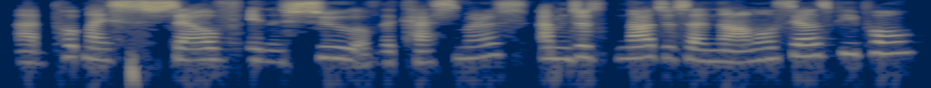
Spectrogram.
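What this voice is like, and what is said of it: Speaks with a non-native accent. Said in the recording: “Still today, I have some kind of accent”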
